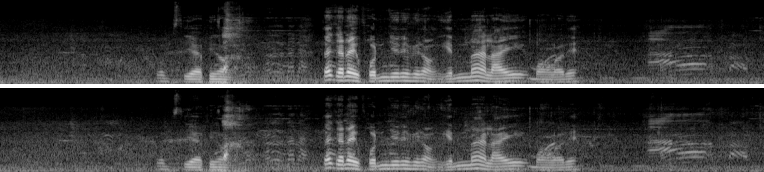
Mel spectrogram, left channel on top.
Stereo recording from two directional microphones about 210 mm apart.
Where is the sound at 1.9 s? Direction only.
15° left (ahead or behind).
